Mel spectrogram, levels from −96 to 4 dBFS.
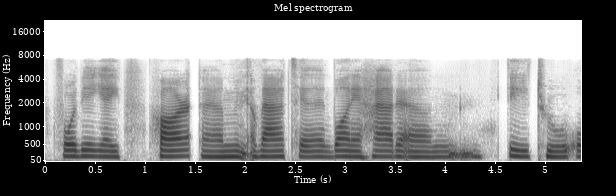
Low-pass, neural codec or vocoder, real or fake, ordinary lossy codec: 7.2 kHz; codec, 16 kHz, 0.5 kbps, X-Codec, HuBERT features, trained on balanced general audio; fake; none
